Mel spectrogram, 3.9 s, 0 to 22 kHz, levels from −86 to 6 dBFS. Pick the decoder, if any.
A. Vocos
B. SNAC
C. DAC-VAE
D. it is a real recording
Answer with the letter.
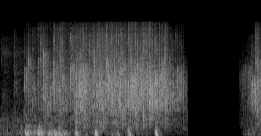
D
